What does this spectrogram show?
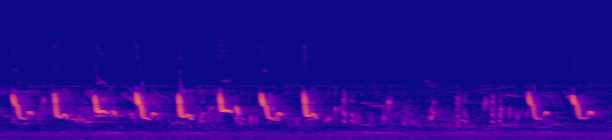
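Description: A songbird repeating a short, high note that slides downward, about three times a second, with a brief break a little after three seconds in.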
